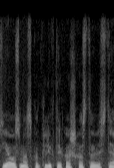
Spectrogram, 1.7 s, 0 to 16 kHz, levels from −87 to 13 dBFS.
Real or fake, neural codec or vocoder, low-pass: real; none; 14.4 kHz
